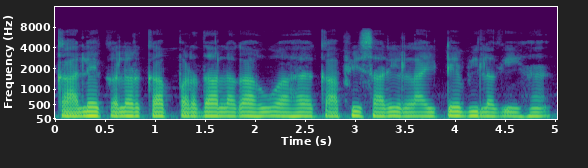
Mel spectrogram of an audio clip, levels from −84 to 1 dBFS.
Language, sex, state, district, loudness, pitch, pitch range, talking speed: Hindi, male, Chandigarh, Chandigarh, -17 LUFS, 130 Hz, 130-135 Hz, 155 wpm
